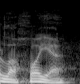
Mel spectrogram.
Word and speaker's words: La Jolla: Is it La Jolla or La Jolla? I think it might be La Jolla. It's spelled L-A-J-O-L-L-A.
